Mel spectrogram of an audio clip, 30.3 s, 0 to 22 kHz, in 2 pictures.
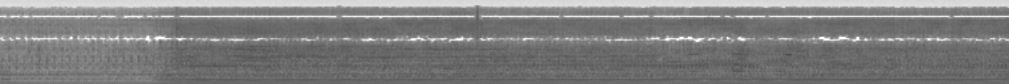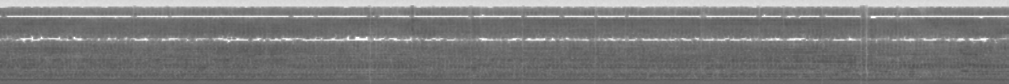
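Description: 1981 Kubota B7100 HST diesel tractor's small three-cylinder engine running; it is throttled up about two and a half seconds in and then holds a steady working speed as the tractor drives with its loader. The pitch rises briefly twice, once around ten seconds in and again near the end.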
